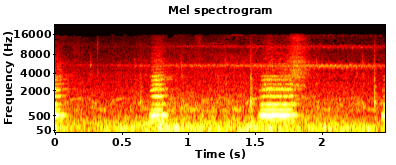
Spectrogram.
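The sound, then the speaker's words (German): A police motorcycle siren in Accra gives two short, loud, steady-pitched blasts about a second apart over the constant rumble of dense city traffic, as an officer on the motorcycle with flashing blue lights leads a vehicle through the traffic. “Ein Polizist lotst uns auf seinem Motorrad mit Blaulicht und Sirene durch den dichten Verkehr.”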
